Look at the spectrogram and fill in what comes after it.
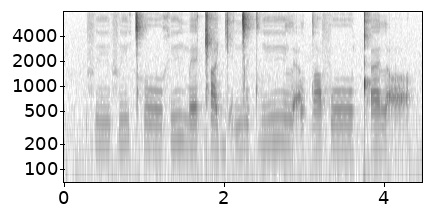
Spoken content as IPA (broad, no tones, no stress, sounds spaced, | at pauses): f ĩː f ĩ ǀʰ oː x ĩ m ɛ ǁ ɑ ɟ ɛ̰ ŋ͡ǀ ɘ t ʎ ĩː l a̰ l dˤ ɑ f oː ǃʼ a l ɑ̰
